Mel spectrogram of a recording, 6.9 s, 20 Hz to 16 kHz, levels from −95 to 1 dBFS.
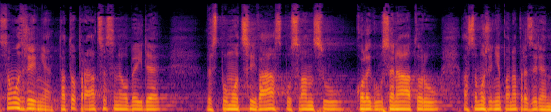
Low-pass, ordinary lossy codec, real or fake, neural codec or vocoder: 14.4 kHz; MP3, 64 kbps; real; none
